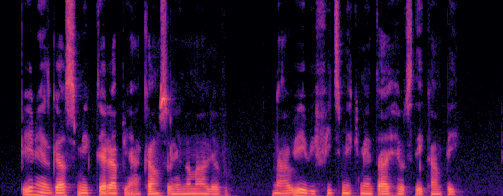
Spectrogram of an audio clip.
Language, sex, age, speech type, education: Nigerian Pidgin, male, 15-29, spontaneous, tertiary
